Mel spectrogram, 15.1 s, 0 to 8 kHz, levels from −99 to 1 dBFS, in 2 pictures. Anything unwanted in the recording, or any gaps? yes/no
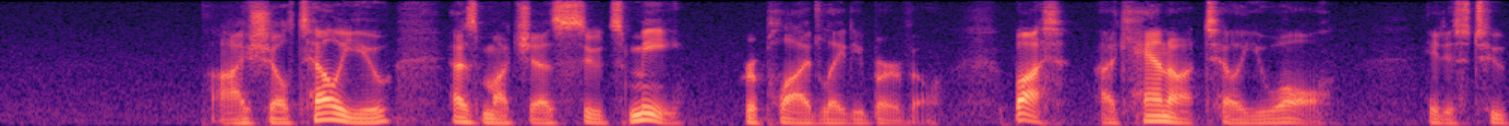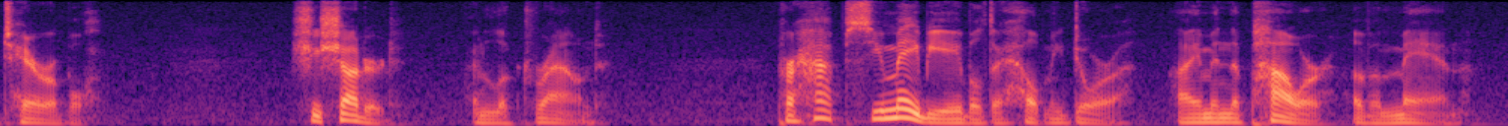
no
